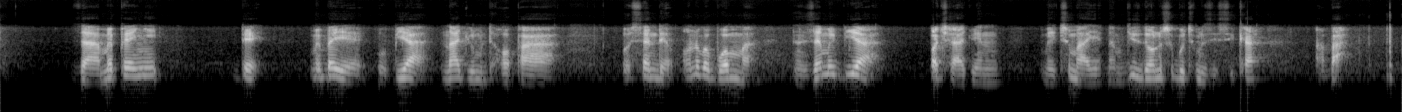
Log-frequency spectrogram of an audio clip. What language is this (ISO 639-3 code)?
aka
